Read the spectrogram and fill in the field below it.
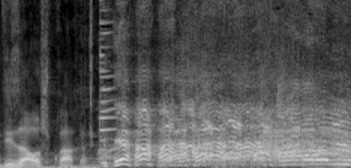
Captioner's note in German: Lachen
